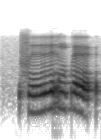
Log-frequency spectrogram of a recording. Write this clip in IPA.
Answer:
f ɨː r m b ɘː ʔ

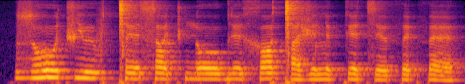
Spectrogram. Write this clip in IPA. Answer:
z oː t͡ʃ j ɨː v ǀ ɪː s ʌː t͡ʃ n oː ɡ ɪː x ʌ ǀ a ʒ ɨ l ɪ k e t͡s ɪː θ e ʔ θ ɛː

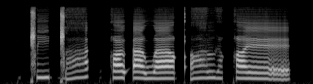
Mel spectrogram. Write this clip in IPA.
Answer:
ǁ i ɡ͡ǁ a̤ | q ʊ ʔ a w aː qʼ a̤ v i̤ q ɛː

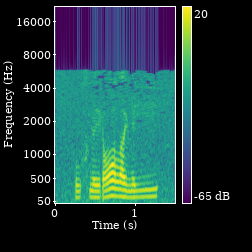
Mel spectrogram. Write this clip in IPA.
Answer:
h u xʷ ɳ i ɽ ɔ lˠ i ɳ i

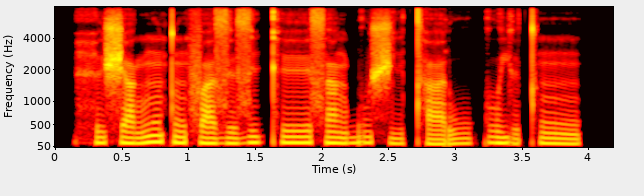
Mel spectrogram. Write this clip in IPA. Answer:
h ɪ˨ ʃ a˨ ŋ ũ˦ t ũ˨ f a˨ z ɪ˨ z i˦ kʰ eː˦ s ã˦ ɡ͡b u˦ ʃ i˨ tʰ a˨ ɾ uː˨ k ʊ˦ j ɪ˨ tʰ ũ˦˨

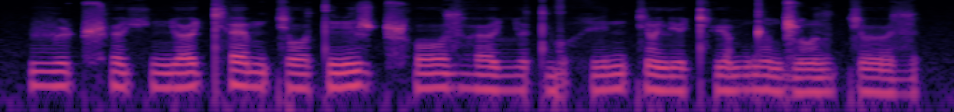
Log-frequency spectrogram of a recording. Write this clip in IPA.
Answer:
v y ʈ͡ʂʰ ø ç ɲ œ cʰ ɛ m c o t ĩ z ʈ͡ʂʰ o z ɦ œ ʎ ɵ t ɡ u h i n c œ̃ lʲ œ cʰ y m dˤ ĩ ɖ͡ʐ ɔ̃ z c ɵ z

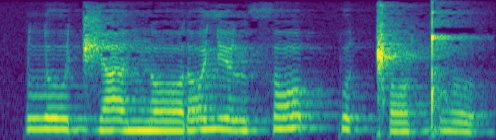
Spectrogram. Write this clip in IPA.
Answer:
l o d͡ʒ a ɐ̯ n ɔ ɾ ɔ lʲ œ l θ ɔ pː o ǁ ɔ ɡ͡ǃ o

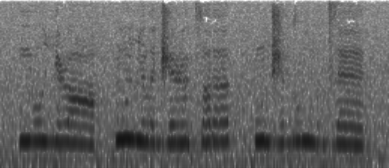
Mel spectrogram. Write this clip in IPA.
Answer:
j ʊ ʎ ʌ ɭ ɑ | ũ ʎ ə̃ l ə d͡ʒ ɛ ɭ ə̃ t͡s ʌ ɾ ɜ | ũ d͡ʒ ə d u ŋ ə d͡z ɛ

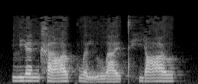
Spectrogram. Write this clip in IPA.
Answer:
l j ɛ˥ n x ä˨ ɑ˥ ʊ̯ k w ə̰˨˩ n l w a˧˥ ɪ̯ t̪ʰ j ɑ˥ ʊ̯

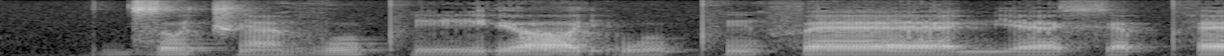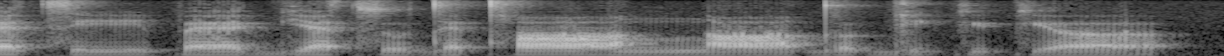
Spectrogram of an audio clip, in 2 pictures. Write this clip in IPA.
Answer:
d͡z ʊ t͡ʃ æ̃ v u pʰ iː ɾʲ ʌː ɾʲ ɛ̰ w u pʰ ĩ f ɛː mʲ ɛː x ɛ pʰ ɛ t͡s iː p ɛː bʲ æ t͡s u d ɛ tʰ ɑː nː ɑː d̪ ʊ ɡ i kʲ u kʲ ʌː

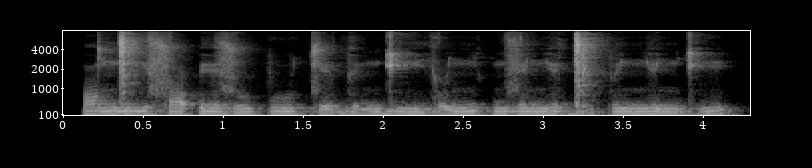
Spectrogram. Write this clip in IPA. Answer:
ɔ ŋ͡ǀ i s ɔ ʔ ɪ z u p u c ɪ b ɪ ŋ ɡ i j ʊ ɲ | n z ɪ ɲ ɪ ɡ͡ǀ i p ɪ ɲ ɪ ɲ ɡʱ i

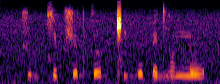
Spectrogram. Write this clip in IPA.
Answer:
t͡ʃ u b t͡s e p ʃ ɤ d k ɤ b ǁ i b o p ɛ d j ɔ nː o

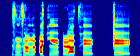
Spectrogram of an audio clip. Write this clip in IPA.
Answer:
z ə̃ z ɑ̃ n̪ ɑ̃ ʔ ɑ kʲ ɛ̃ | ɭ ɑ t̪ʰ ɛ | ʈ ɛ

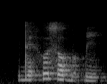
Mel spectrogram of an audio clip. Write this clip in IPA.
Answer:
d e˧ h u˦ s o˧ b o˨ k͡p i˨

